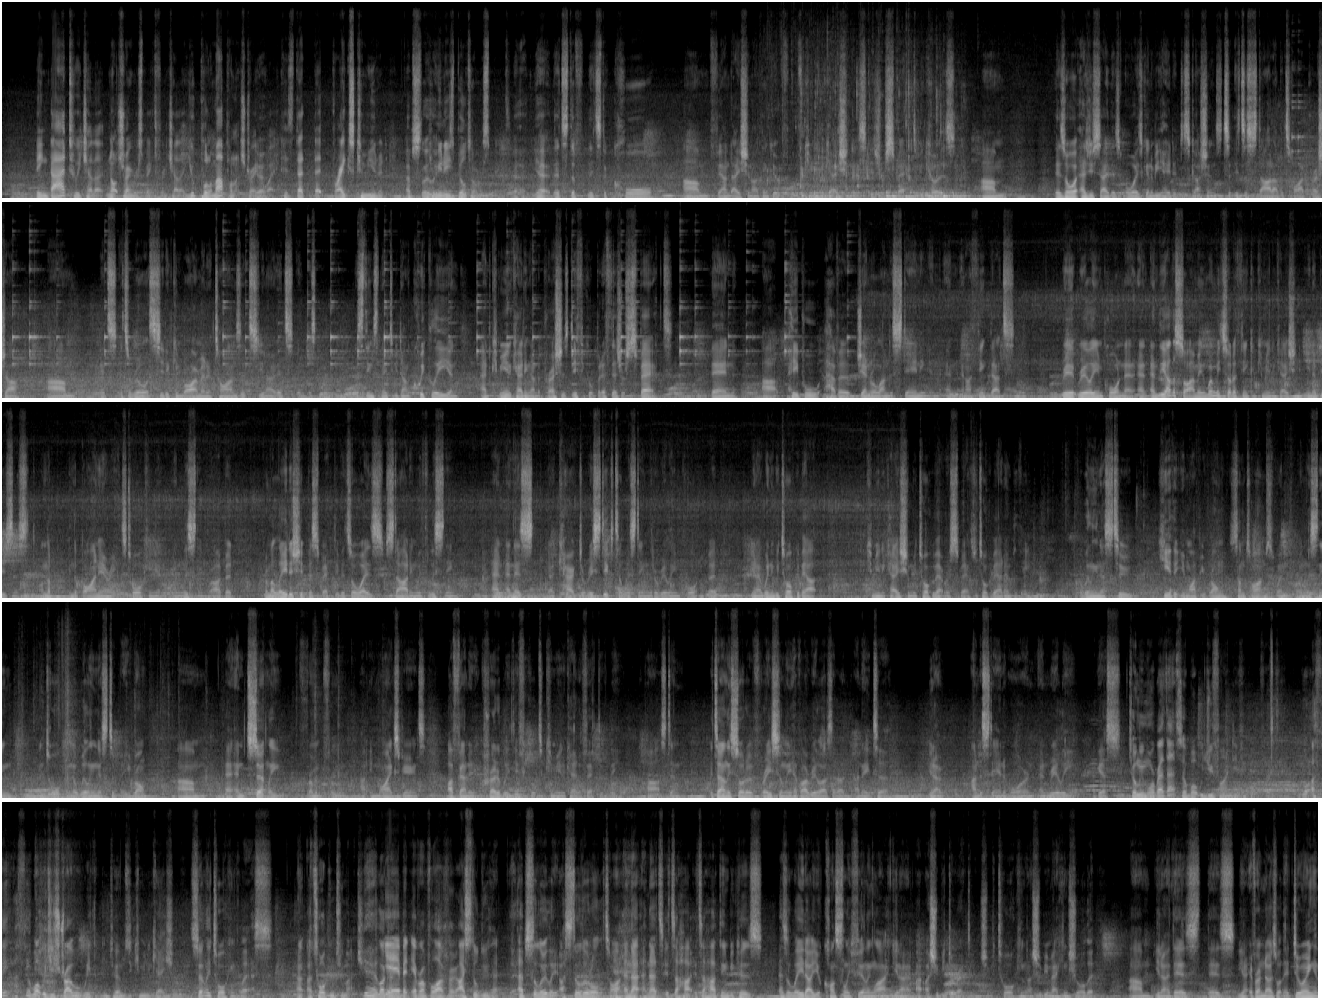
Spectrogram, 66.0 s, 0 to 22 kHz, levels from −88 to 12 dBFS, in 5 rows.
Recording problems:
wrong speed and pitch; too fast and too high; 1.6 times normal speed
crowd noise; noticeable; throughout; 15 dB below the speech
household noises; noticeable; until 44 s; 10 dB below the speech
background chatter; noticeable; throughout; 2 voices, 10 dB below the speech
abrupt cut into speech; at the end

